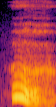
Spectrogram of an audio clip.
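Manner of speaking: loud, high sigh of relief; relieved whew. Real, not acted. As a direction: blow out the tension. Relief again.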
